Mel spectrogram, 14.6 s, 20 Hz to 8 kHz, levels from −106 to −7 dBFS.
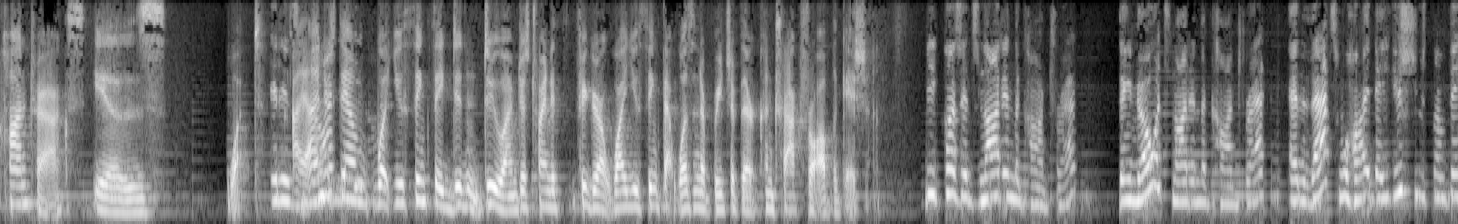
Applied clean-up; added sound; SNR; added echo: neural mask model RNNoise.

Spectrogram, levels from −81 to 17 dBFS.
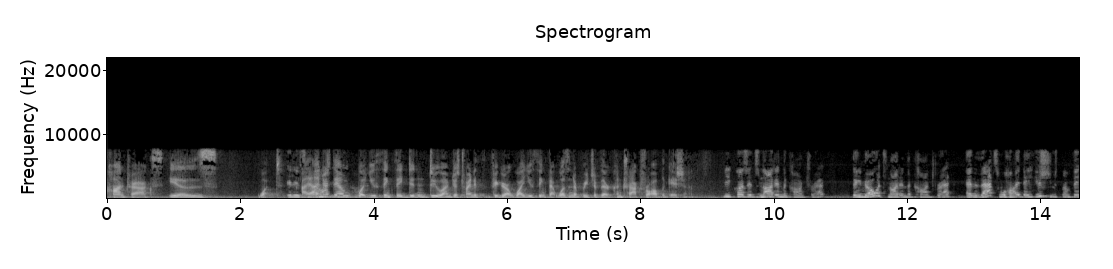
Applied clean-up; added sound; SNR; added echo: none; none; none; none.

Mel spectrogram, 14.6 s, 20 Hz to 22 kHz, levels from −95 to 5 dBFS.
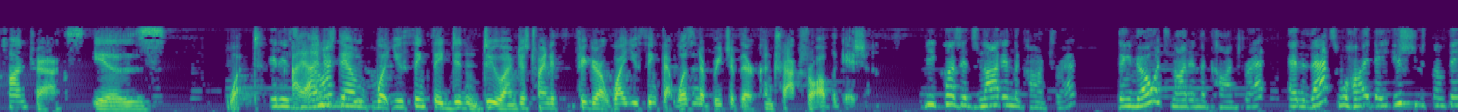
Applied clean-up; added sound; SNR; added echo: classical method spectral subtraction.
